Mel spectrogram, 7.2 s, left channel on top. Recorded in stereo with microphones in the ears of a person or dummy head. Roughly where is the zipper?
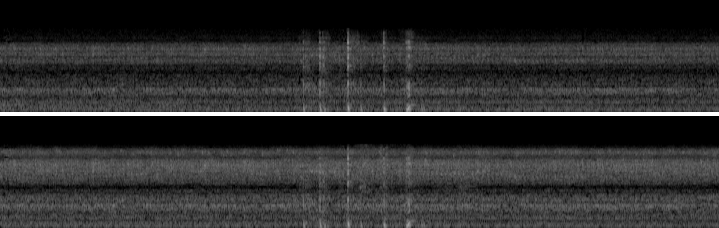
Centre.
